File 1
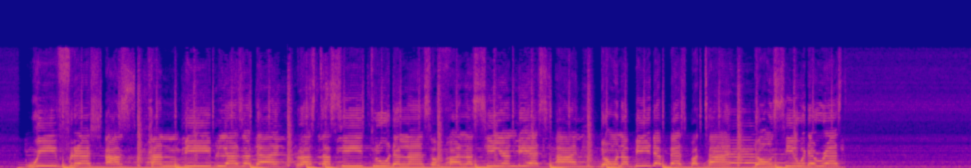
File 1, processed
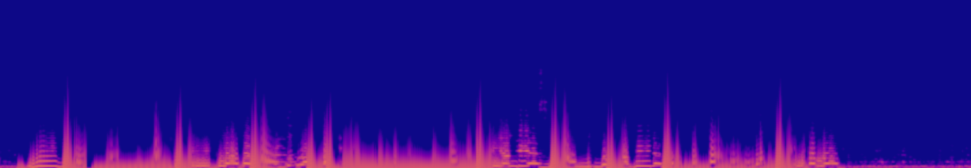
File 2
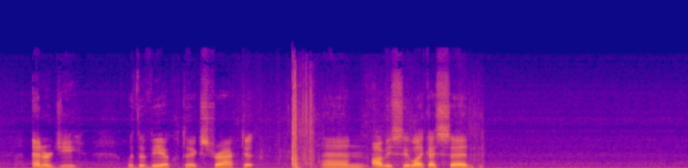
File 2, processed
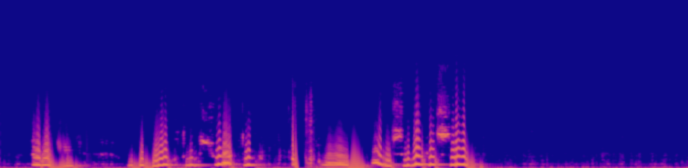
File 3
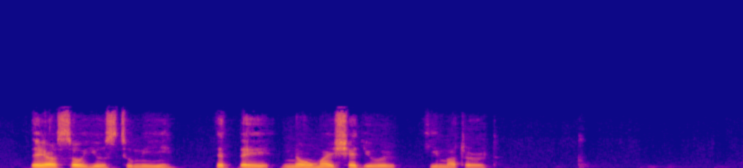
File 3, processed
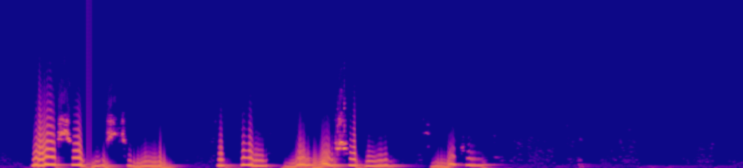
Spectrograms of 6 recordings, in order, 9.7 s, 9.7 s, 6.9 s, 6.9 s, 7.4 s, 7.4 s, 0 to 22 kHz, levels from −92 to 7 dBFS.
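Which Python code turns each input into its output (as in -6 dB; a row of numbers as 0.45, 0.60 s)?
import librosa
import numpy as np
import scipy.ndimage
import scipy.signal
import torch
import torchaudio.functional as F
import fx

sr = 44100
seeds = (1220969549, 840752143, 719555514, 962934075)

y = fx.spec_expand(x, sr, power=3.5)
y = fx.peak_eq(y, sr, hz=1100.0, db=11.0, octaves=0.67)
y = fx.rotary(y, sr, hz=1.1)
y = fx.peak_eq(y, sr, hz=99.0, db=8.0, octaves=1.7)
y = fx.hum_notches(y, sr, base_hz=60, count=9)
y = fx.buffer_glitch(y, sr, at_s=(0.86,), block=256, repeats=8)
y = fx.transformer_sat(y, sr, knee_hz=2300.0)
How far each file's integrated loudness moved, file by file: -7.0, -6.0, -4.5 LU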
